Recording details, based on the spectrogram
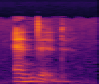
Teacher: the e d is pronounced with the e as in sit and the D sound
